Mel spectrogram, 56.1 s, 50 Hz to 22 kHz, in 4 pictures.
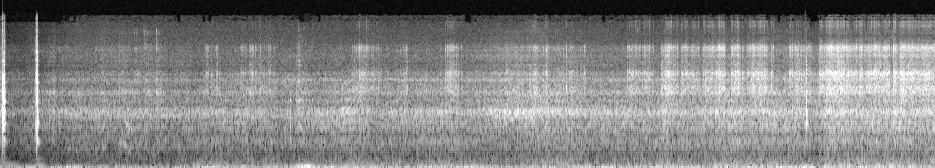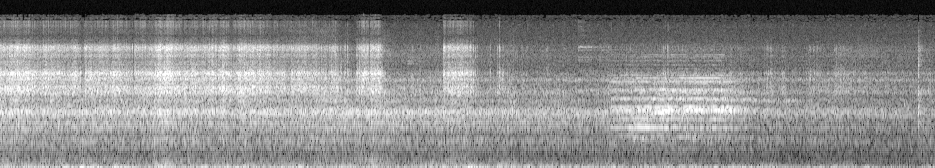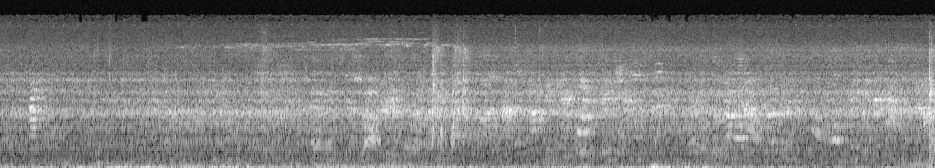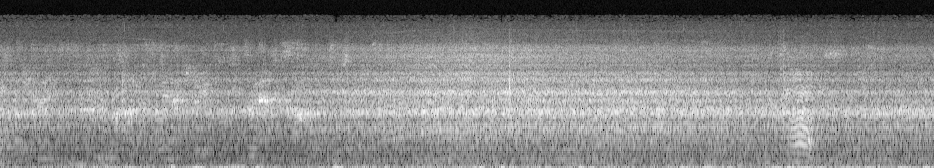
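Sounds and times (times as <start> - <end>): street traffic noise: 0.0 - 56.0
wind rumble on microphone: 2.1 - 23.3.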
